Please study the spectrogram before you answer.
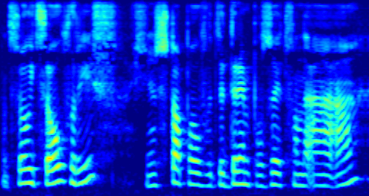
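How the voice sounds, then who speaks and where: An actress in a radio soap playing a troubled, wry mother and recovering alcoholic, middle-aged and halting. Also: lowish voice, darkish tone, close to an everyday voice.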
